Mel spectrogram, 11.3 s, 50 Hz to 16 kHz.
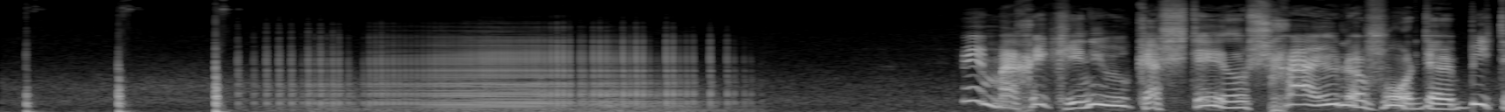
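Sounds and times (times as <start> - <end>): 
old woman knocking on a castle door: 1.6 - 1.9
speech: 7.4 - 11.2.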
